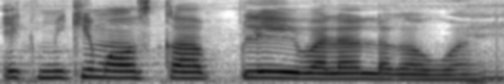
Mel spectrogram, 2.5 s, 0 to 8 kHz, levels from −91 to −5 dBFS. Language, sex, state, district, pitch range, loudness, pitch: Hindi, female, West Bengal, Alipurduar, 195-235 Hz, -14 LUFS, 220 Hz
